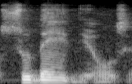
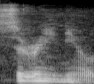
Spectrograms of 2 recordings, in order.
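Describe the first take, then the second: First: The name is said the way members themselves say it. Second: The name is said in an everyday outsider pronunciation.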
